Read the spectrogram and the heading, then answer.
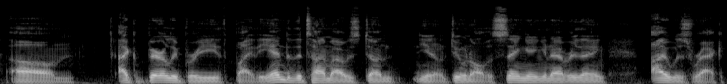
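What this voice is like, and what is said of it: Lower than usual, congested voice. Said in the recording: “My sinuses were wrecked from the winter. You might still be able to tell the after effects as my voice is lower than usual today.”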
